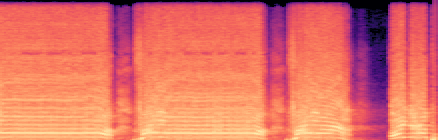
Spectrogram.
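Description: A person's voice yelling three long, loud held cries, each about a second long and dropping in pitch as it ends.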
